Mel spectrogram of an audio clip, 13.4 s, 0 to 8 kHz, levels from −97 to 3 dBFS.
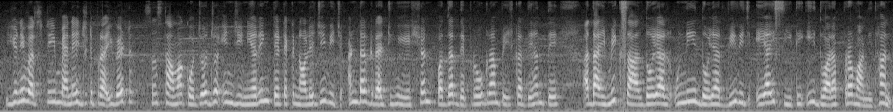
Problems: background sounds at intervals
